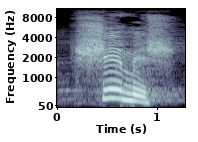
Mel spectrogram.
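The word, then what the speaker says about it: שמש: das festas pagãs é o sol queem hebraico se pronuncia chemes tá porque para os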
